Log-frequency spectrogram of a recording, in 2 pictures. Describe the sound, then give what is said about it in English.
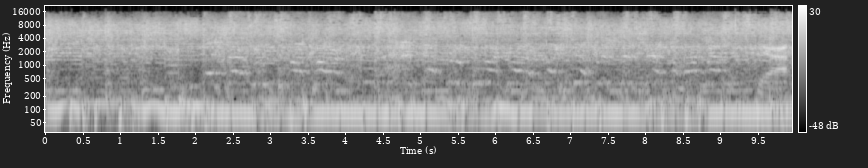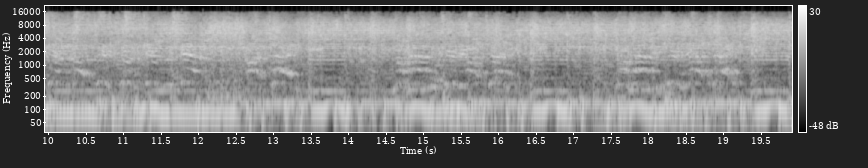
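Loud, dense heavy rock song by a band from Toronto, Ontario, with distorted guitars and pounding drums, a man's harsh screamed vocal shouting over the wall of noise throughout. “He's not even like scream singing. He's just screaming. Just straight up screaming.”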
